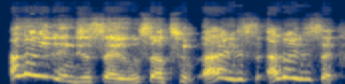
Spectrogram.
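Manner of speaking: imitating code-switch voice. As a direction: quote it lightly in a code-switched voice. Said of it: "it be sounding weird in that voice".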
